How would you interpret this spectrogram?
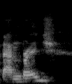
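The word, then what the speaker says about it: Banbridge: up just outside Belfast okay what town uh bambridge bambridge yeah how do you spell that b-a-n and then Bridge band Bridge um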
